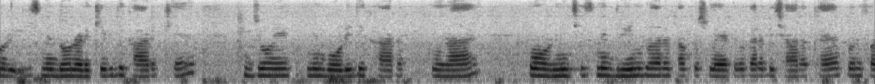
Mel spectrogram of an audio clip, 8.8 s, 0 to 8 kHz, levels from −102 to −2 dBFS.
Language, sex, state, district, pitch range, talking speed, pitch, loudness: Hindi, female, Punjab, Fazilka, 190-210 Hz, 165 wpm, 200 Hz, -18 LUFS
